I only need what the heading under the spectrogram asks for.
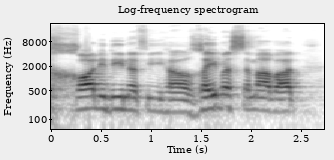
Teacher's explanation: غین اور خا کا مخرج ہے، یہ وہ حروف ہے جو حلق کے اوپری حصے سے ادا ہوتے ہیں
